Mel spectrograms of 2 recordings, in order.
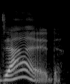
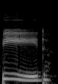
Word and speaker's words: dead: And dead, it's said like bed, not bead. For goodness sakes, don't call it deed.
